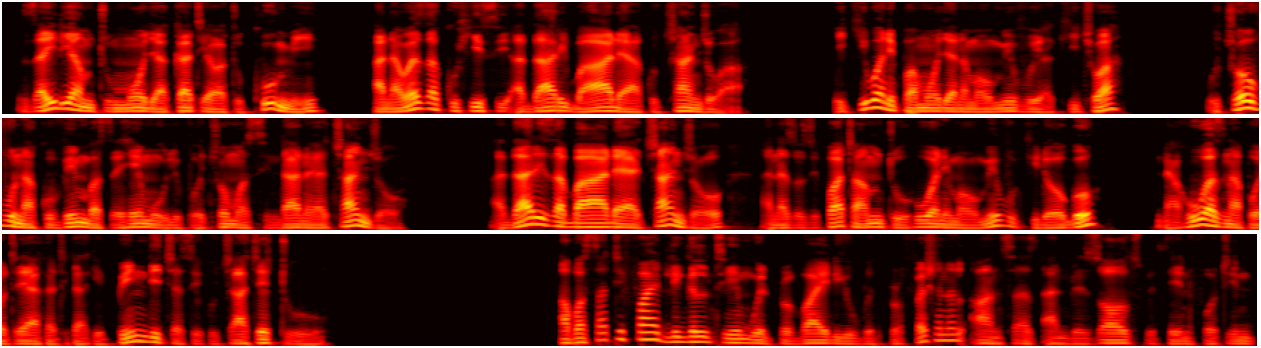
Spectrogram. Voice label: english african commercial

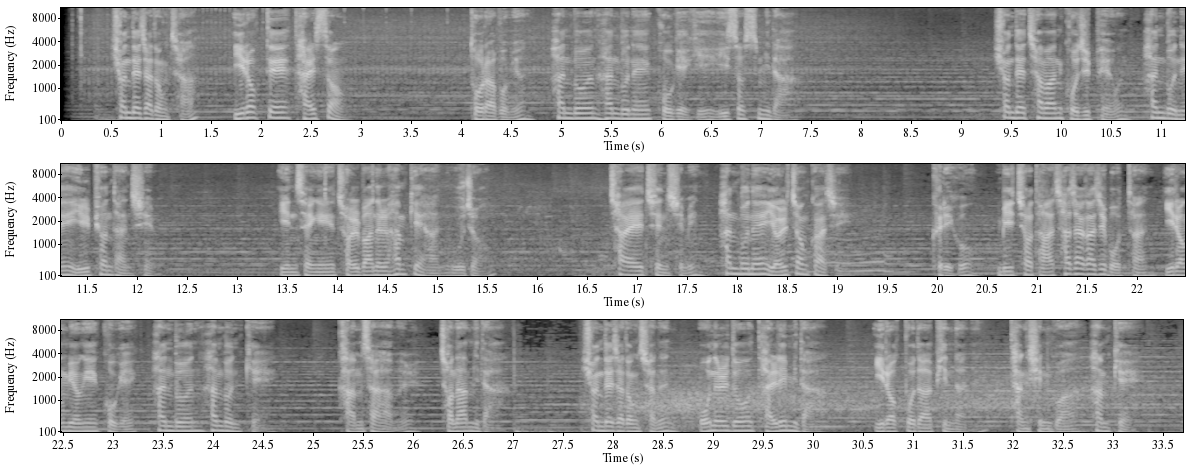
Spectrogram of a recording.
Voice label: korean documentaries

